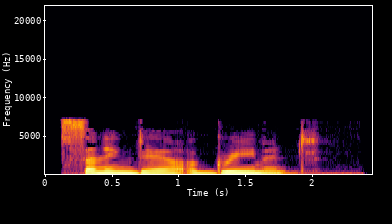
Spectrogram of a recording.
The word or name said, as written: Sunningdale Agreement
